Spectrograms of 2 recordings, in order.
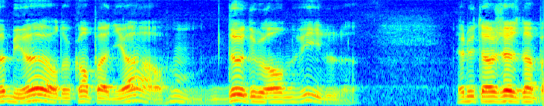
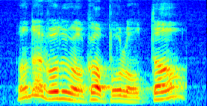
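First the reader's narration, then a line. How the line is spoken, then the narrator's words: Sudden curt question. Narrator (French): Madame Deschamps demanda tout à coup d'une voix brève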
